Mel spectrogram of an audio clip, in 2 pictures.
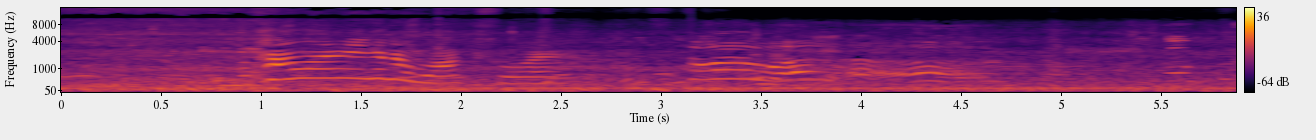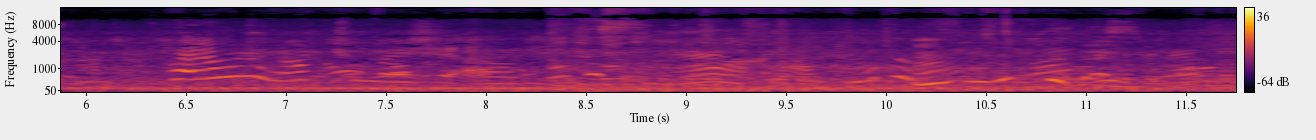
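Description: A woman talks cheerfully nearby outdoors.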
